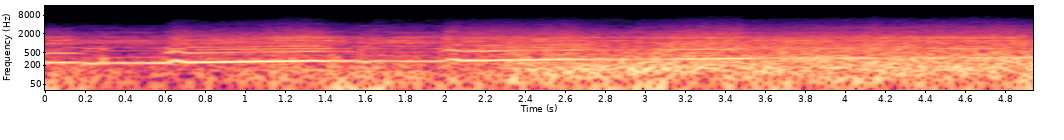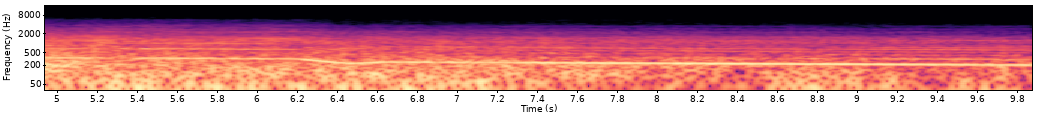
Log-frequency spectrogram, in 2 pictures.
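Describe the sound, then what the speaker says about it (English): Motorcycle accelerating hard in second gear for a power wheelie, a loud close engine drone that rises steadily in pitch with brief throttle blips early on, then drops slightly and holds. "You accelerate, and when you accelerate, you give, and then you go."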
